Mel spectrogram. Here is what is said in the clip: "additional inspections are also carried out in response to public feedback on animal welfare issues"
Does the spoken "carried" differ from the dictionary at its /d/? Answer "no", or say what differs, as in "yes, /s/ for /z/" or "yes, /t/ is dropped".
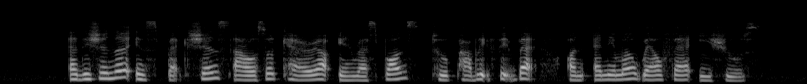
yes, /d/ is dropped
